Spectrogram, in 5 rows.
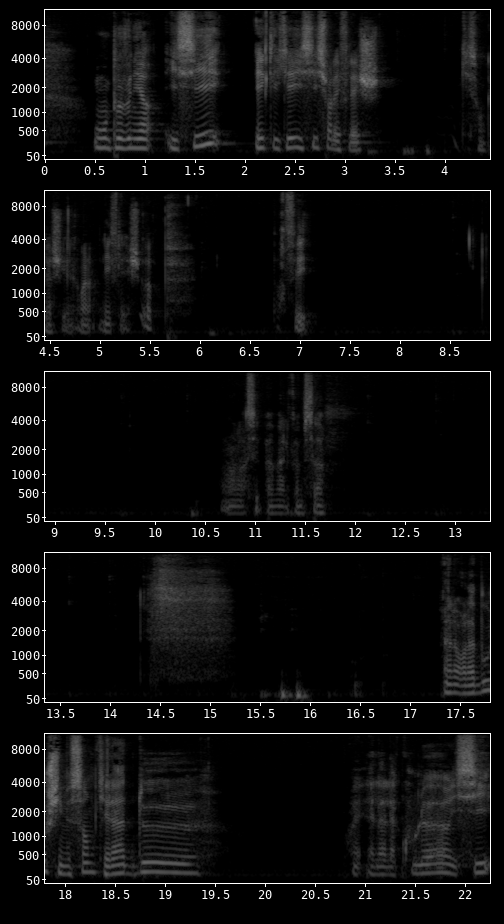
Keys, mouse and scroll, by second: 3.4 click, 4.7 click, 5.3 click, 6.9-8.6 drag, 9.6 click, 10.9 click, 12.0 click, 13.5 click, 14.4 click, 15.5 KP_Subtract, 16.4 middle click, 16.6 click, 17.2-18.3 middle drag, 18.4 middle click, 18.8 click, 20.7-22.2 drag.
